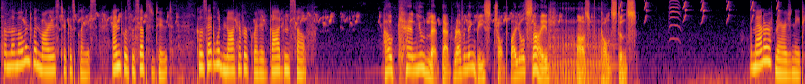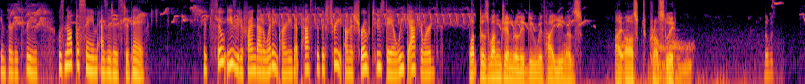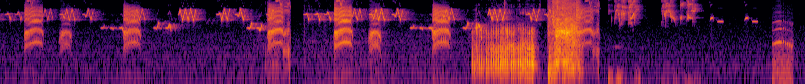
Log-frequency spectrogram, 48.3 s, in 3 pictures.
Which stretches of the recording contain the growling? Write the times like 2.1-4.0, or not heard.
10.9-12.3, 28.4-30.0, 41.6-43.9.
